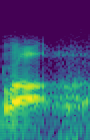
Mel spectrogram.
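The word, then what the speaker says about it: راء: நான் சொல்லல பாருங்க ரா எப்படி உச்சரிப்பீங்க அப்படின்னு சொன்னா மேல் பல்லை அடுத்து உள்ள மேல்முரசில் சற்று உற்புடத்தில் நாவின் நடுப்பகுதி படுமாறு உச்சரிப்பது மேல் பல்லின் அடுத்து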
